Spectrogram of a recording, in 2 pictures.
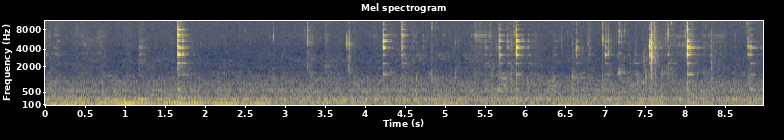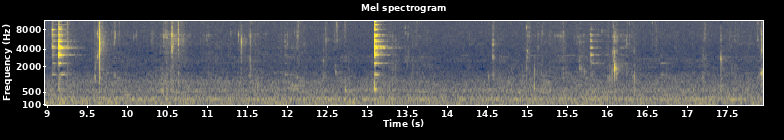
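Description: Quiet close-up eating sounds of goat satay being chewed, with a dozen or so short sharp clicks and smacks scattered through, the loudest about nine and thirteen seconds in.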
